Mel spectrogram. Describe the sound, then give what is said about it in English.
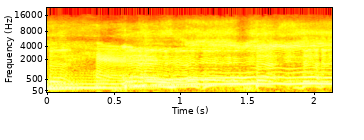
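A person imitates a buzzing insect with a steady, nasal drone, loud, holding it for about two seconds while the pitch wobbles up and down. No words are spoken. “You tell her you're horned, and you buzz at her.”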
